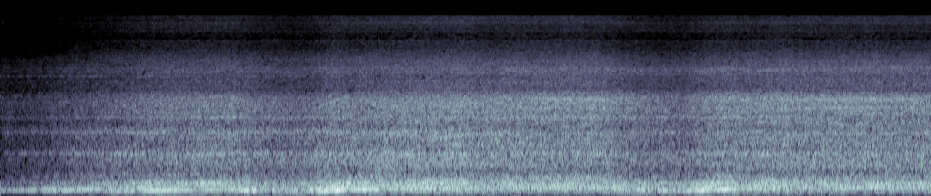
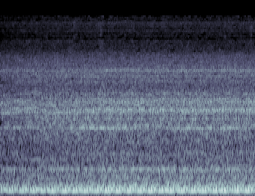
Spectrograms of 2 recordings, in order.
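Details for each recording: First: Car engine idling smoothly with a steady low rumble after repair: the earlier droning hum was traced to a bent, dented oil sump clogging the oil strainer; with the sump refitted, the humming noise is gone. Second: Engine hum at idle on cranking and running: main and rod bearings seen inside; hum traced to a dirty oil pickup strainer, crushed by a dented sump after it struck a rock on the road; alternator and fan fine.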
